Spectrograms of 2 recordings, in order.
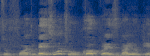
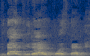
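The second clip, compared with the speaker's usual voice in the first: ordinary talk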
